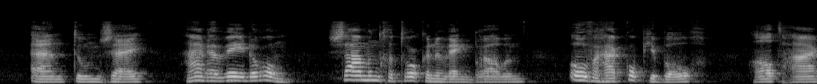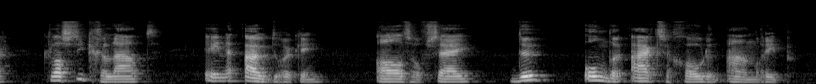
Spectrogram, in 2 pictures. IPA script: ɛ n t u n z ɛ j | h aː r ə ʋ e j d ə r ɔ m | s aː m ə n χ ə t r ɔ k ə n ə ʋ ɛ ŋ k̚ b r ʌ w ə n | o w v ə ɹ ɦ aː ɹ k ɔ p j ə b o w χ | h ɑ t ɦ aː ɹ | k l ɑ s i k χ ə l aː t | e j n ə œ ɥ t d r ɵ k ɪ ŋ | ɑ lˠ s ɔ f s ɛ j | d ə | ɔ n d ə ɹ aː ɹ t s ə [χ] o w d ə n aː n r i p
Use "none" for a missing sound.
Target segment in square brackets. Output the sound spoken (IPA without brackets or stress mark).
χ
